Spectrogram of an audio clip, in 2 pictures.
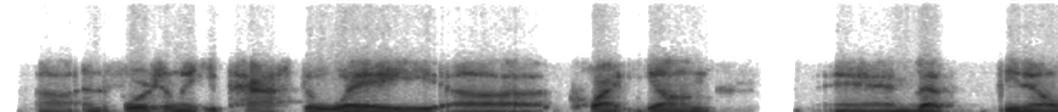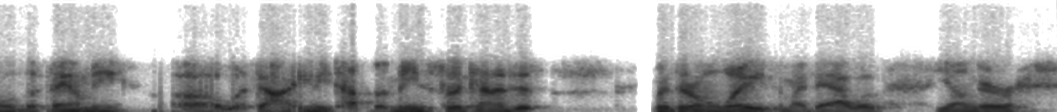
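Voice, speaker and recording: This man has an American accent and a very deep, low pitch. He speaks at a moderate pace. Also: ordinary pitch variation. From Texas. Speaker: army veteran, interviewee. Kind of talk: interview testimony.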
